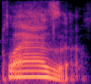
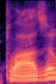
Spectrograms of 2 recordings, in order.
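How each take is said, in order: First: It is said in the Midwestern way. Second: It is said in a non-Midwestern way. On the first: "We say plaza" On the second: "We don't say plaza"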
